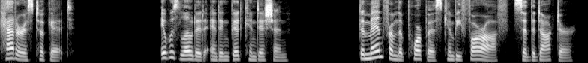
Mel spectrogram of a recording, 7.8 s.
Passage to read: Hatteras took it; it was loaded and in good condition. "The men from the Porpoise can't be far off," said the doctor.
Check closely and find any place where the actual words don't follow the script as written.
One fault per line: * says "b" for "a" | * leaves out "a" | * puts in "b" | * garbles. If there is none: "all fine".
* says "can" for "can't"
